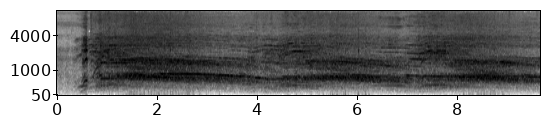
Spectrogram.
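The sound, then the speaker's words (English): A large crowd erupts into a loud, sustained roar of cheering and applause, swelling suddenly after a brief quiet moment and holding steady at full volume to the end. “And there was a great roar of applause by everyone in the audience.”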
